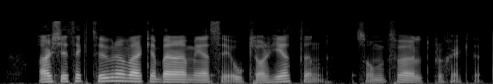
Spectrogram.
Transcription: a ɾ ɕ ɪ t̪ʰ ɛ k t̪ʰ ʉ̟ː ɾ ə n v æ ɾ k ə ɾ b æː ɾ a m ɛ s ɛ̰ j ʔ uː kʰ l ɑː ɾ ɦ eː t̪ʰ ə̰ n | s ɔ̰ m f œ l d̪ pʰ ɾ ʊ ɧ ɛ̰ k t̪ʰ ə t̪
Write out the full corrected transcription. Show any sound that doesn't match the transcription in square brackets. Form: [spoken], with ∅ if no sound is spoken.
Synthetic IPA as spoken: a ɾ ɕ ɪ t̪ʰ ɛ k t̪ʰ ʉ̟ː ɾ ə n v æ ɾ k [a] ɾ b æː ɾ a m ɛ s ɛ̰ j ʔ uː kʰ l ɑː ɾ ɦ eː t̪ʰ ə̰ n | s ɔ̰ m f œ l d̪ pʰ ɾ ʊ ɧ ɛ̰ k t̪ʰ ə t̪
